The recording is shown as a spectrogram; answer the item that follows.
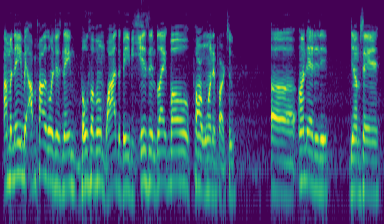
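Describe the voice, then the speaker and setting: Medium in pitch, steady, fairly quick and pushed bright, this man's nasal, congested voice comes through a rough recording with slight background noise. He's an independent rapper suffering a stuffy nose and scratchy throat, giving rambling, unscripted hip-hop commentary to camera full of "you know what I'm saying."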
